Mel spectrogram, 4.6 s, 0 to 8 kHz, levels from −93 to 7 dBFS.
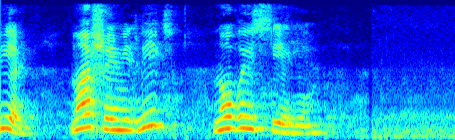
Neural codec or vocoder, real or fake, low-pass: codec, 16 kHz, 2 kbps, FunCodec, trained on Chinese and English, 25 frames a second; fake; 7.2 kHz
